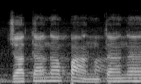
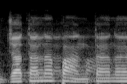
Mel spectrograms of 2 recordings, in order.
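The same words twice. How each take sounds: The two takes are said the same way.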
